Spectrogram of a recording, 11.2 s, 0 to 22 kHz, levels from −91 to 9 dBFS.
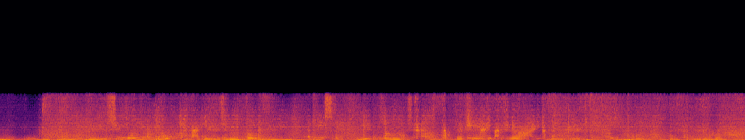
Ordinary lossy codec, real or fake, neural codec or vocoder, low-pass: none; fake; codec, 44.1 kHz, 0.9 kbps, DAC; 7.2 kHz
